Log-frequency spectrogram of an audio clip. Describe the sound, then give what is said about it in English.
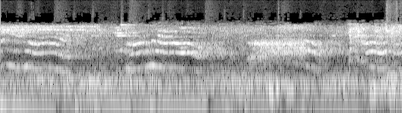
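A parrot screams in a shrill, loud, woman-like wail, with sustained cries that rise and fall in pitch almost without pause. No one speaks. “That's a parent, and police thought it was a real woman screaming for help, so they showed up.”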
